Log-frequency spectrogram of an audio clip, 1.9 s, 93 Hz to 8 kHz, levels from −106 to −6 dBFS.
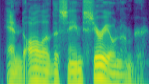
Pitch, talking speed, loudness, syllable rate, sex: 90 Hz, 225 wpm, -17 LUFS, 5.2 syllables/s, male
